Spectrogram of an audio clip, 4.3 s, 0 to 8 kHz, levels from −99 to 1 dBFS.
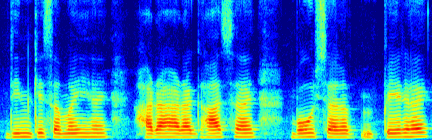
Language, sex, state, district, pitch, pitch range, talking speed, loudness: Maithili, female, Bihar, Samastipur, 205 Hz, 200-210 Hz, 165 wpm, -18 LUFS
